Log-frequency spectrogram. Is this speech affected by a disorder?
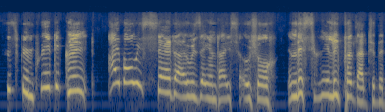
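Yes: cerebral palsy; noticeable speech impediment.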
